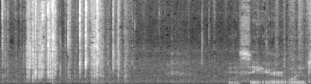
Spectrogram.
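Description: Playing cards rustle and slide against each other.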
